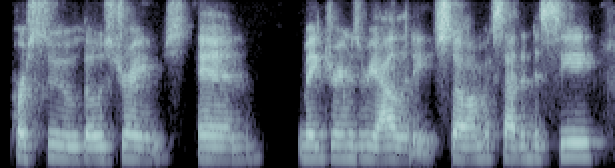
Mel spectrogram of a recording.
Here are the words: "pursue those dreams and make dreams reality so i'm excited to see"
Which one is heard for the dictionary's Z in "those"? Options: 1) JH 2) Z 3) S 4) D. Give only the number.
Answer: 2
